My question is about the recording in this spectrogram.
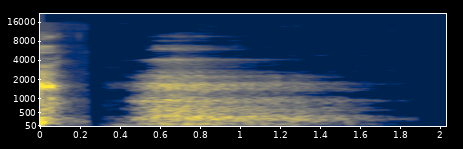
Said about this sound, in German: Und langsam ausatmen.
